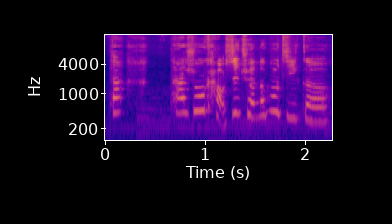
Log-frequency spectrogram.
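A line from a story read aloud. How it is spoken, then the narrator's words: Breathless. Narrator (Chinese): 妙丽喘着气说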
